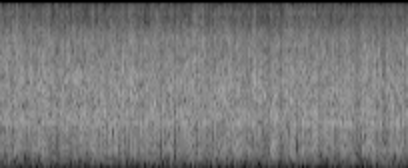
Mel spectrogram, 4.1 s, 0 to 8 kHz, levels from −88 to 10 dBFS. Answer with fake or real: fake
